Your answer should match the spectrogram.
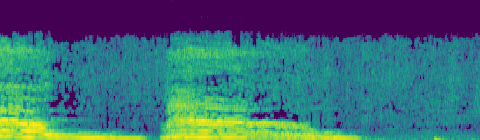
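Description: Cats meow in a children's story, two long drawn-out wailing cries in succession, the second sliding downward, followed by a brief faint knock.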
